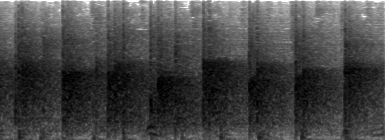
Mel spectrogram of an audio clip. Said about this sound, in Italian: Un applauso.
